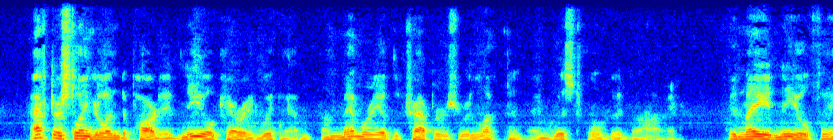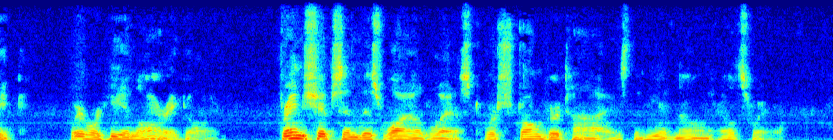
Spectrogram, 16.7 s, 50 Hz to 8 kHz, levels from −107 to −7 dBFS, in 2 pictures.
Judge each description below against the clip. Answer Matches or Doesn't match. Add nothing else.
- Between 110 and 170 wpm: Matches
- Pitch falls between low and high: Doesn't match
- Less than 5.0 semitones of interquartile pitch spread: Doesn't match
